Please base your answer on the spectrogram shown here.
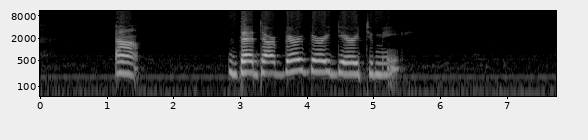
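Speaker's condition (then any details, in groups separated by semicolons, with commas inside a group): Spinocerebellar degeneration; genetic form; speech once almost incoherent, improved with intensive therapy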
